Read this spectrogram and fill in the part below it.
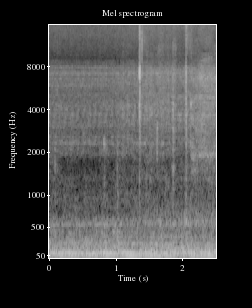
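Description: A motorbike on cross tyres runs roughly outdoors in a field, giving a steady, loud, close engine rumble with an uneven idle throughout.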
